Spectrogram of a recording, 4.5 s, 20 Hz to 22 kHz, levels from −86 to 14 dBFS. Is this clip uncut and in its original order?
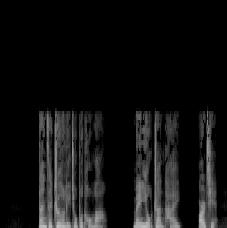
yes; 0 cuts

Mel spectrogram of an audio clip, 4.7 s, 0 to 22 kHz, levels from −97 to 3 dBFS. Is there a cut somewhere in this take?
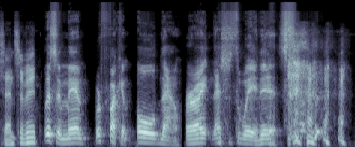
no; 0 cuts

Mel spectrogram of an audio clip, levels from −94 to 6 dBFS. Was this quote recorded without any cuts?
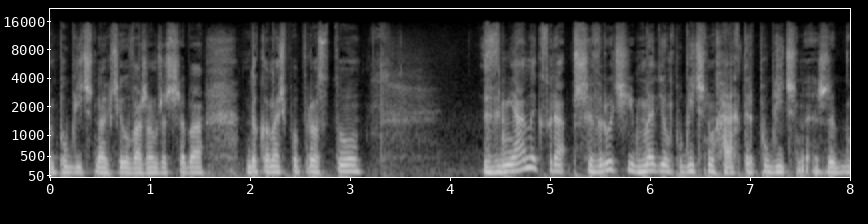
yes; 0 cuts

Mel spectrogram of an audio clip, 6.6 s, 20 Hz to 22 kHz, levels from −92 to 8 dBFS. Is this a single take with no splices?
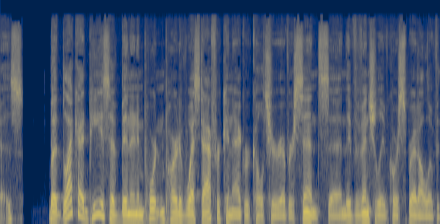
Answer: yes; 0 cuts

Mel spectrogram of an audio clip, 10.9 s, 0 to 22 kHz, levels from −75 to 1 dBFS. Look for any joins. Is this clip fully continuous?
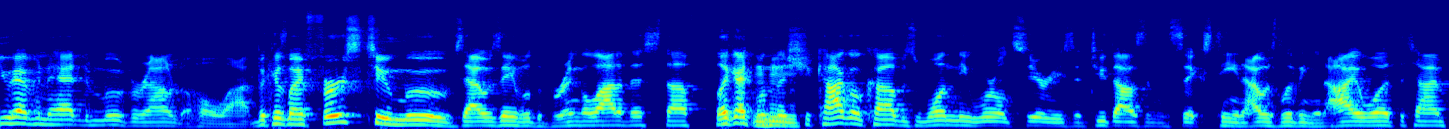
no; 3 cuts; at 2.1 s, 5.3 s, 5.6 s

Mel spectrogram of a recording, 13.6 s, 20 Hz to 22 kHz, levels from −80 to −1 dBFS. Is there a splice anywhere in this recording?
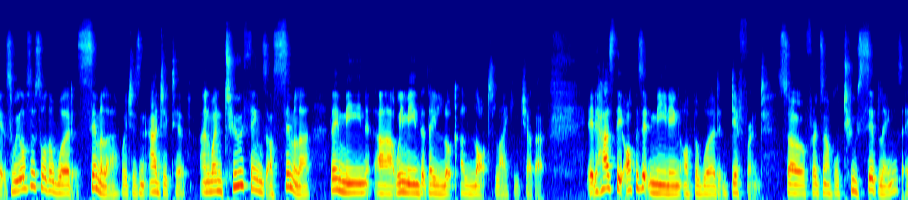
no; 0 cuts

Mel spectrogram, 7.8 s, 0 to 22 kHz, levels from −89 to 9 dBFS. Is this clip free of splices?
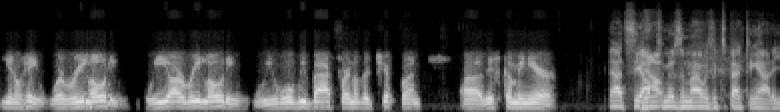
yes; 0 cuts

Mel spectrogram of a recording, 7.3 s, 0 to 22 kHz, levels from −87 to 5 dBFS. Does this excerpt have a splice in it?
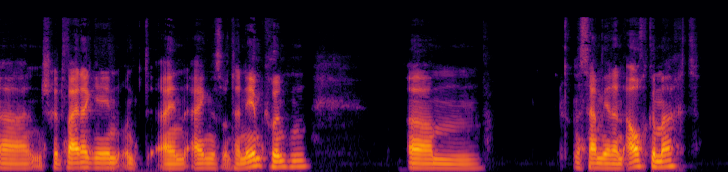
no; 0 cuts

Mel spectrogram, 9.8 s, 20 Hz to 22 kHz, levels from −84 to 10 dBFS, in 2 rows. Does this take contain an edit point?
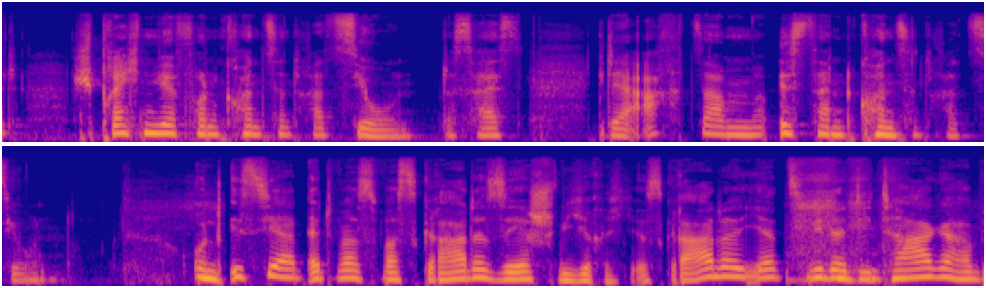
yes; 4 cuts; at 3.0 s, 3.8 s, 6.0 s, 6.4 s

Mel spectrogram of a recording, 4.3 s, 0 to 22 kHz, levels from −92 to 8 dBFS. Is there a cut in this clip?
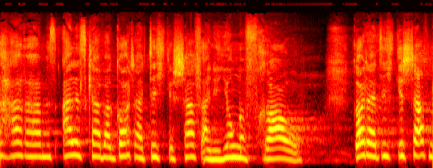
yes; 1 cut; at 2.0 s

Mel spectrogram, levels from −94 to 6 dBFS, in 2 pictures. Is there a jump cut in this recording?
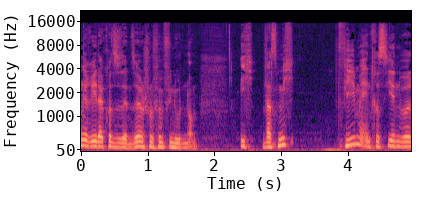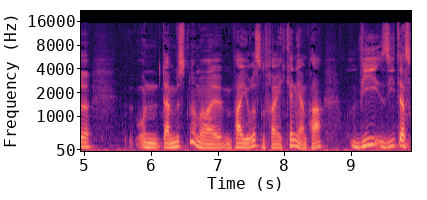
no; 0 cuts

